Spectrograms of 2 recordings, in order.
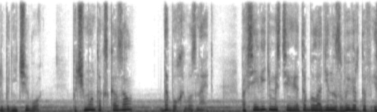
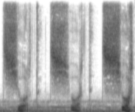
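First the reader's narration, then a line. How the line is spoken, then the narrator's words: Hissed through clenched teeth. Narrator (Russian): шипел он сквозь стиснутые зубы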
